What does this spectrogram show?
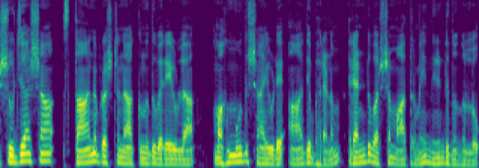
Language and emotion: Malayalam, neutral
